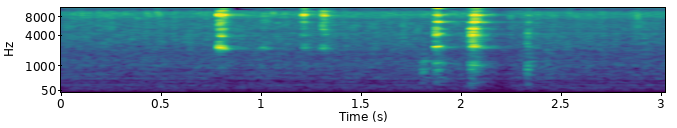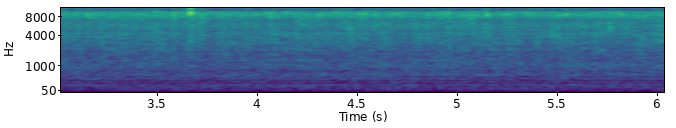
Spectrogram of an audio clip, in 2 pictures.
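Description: Okra, tomatoes and spices sizzling steadily as they fry in a pan. A few sharp clinks come about one to two seconds in.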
